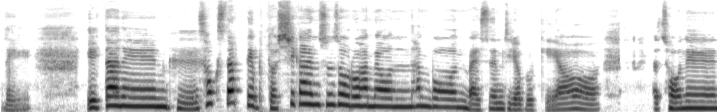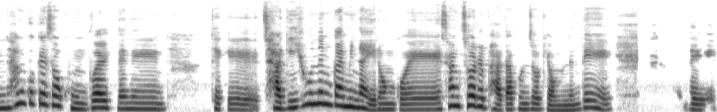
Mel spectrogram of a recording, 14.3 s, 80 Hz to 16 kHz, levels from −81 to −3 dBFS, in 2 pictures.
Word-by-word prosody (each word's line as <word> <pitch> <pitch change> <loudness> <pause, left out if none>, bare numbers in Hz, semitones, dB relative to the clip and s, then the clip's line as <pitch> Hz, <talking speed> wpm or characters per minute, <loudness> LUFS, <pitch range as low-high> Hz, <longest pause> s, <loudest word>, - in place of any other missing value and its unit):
네. - - -14 0.6
일단은 275 +2 +4
그 195 -5 -5
석사 365 - +4
때부터 295 - -2
시간 345 - +2
순서로 325 -2 +2
하면 265 -2 +2
한번 255 -4 0
말씀 195 +2 -4
드려볼게요. 175 +1 -6 0.3
그러니까 195 - -13
저는 210 0 +1
한국에서 345 +1 -1
공부할 225 0 0
때는 190 -3 -5 0.4
되게 175 -3 -6
자기 215 +2 +1
효능감이나 305 - +3
이런 180 +2 -3
거에 175 +1 -4
상처를 290 +1 +1
받아 175 -5 -1
본 180 0 -7
적이 180 -2 -5
없는데 170 +5 -5 0.7
네 175 -8 -4
220 Hz, 275 characters per minute, -19 LUFS, 180-285 Hz, 0.7 s, 일단은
